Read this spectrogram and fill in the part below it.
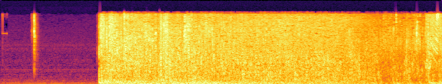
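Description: After a brief quiet moment with a single click, a bomb goes off in the video game RoboCop Rogue City, erupting into a loud, sustained roaring blast with rumbling debris that stays dense and powerful to the end.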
